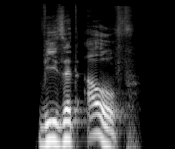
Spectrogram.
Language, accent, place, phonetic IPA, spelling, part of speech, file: German, Germany, Berlin, [ˌviːzət ˈaʊ̯f], wieset auf, verb, De-wieset auf.ogg
- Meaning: second-person plural subjunctive II of aufweisen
